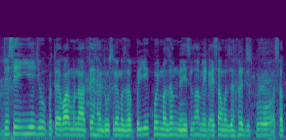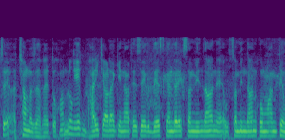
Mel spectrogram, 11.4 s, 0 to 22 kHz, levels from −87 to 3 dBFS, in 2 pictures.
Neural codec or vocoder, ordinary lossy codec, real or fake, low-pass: codec, 16 kHz in and 24 kHz out, 2.2 kbps, FireRedTTS-2 codec; MP3, 48 kbps; fake; 7.2 kHz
